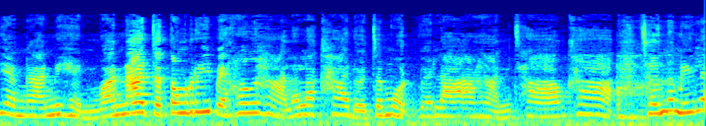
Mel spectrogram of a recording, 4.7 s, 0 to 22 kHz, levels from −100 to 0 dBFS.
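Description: The recording comes through without any audible technical fault at any point.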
